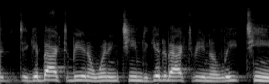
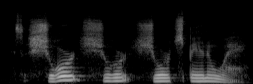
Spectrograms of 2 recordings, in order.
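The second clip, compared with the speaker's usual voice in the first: hushed; 3 semitones lower, 9 dB quieter, slower than usual. Real, not acted. Hushed promise to fans.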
